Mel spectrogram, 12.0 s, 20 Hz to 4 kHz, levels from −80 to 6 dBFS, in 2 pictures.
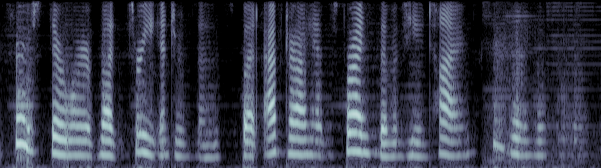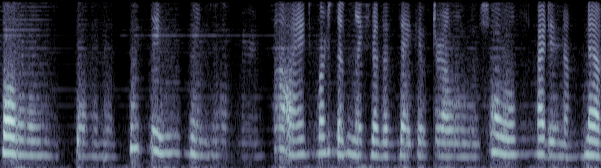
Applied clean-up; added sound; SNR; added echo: neural separator model SepFormer WHAMR!.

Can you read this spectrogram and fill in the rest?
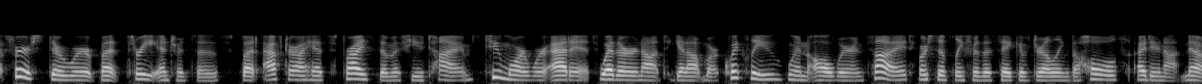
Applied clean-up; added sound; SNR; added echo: none; none; none; none.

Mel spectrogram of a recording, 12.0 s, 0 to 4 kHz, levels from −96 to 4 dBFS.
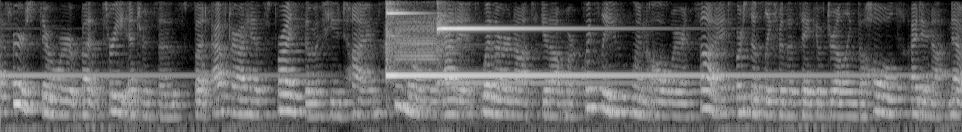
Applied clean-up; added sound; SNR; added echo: none; Bell / Doorbell; -5 dB; reverberation time 0.8 s.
